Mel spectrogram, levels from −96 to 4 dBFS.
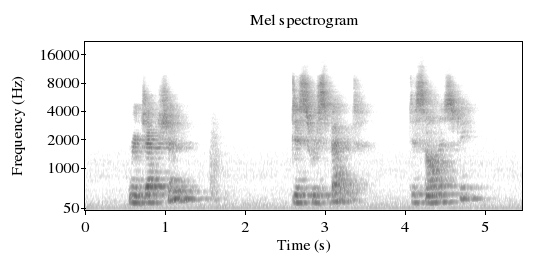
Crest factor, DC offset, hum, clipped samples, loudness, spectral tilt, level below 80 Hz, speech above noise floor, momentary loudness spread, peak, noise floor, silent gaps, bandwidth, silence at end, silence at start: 22 dB; under 0.1%; none; under 0.1%; -44 LUFS; -3 dB/octave; -76 dBFS; 29 dB; 17 LU; -24 dBFS; -73 dBFS; none; 15 kHz; 0.5 s; 0.55 s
